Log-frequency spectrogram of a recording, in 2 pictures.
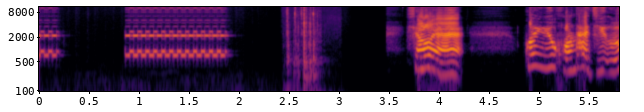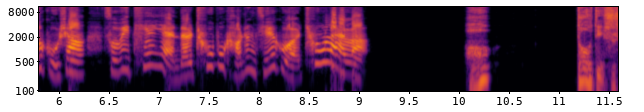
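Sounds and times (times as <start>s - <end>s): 
electronic telephone ringing: 0.0s - 0.3s, 0.9s - 2.0s
clattering noise: 2.4s - 3.0s
speech: 3.7s - 4.1s, 5.2s - 9.2s, 10.1s - 10.4s, 11.2s - 11.5s.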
